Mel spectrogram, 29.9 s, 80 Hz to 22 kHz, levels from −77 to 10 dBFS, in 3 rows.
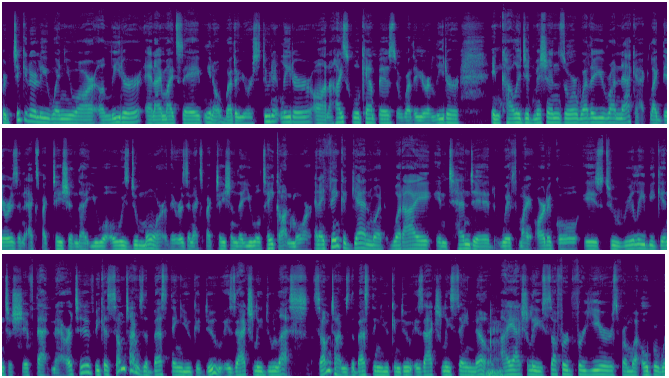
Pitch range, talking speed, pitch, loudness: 115-135 Hz, 215 wpm, 125 Hz, -22 LUFS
